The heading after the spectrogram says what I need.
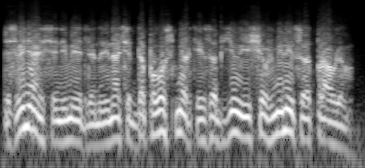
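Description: A man voicing a burly, hot-tempered army man who talks in a menacing, forceful way, in a dull lo-fi recording. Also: fairly low pitch, racing, slightly rough, no room sound. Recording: dull lo-fi audio.

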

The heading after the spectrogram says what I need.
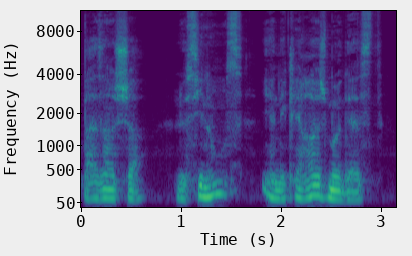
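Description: A man narrating an audiobook in a steady, measured storytelling manner. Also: on the low side, slightly rough. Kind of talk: scripted narration.

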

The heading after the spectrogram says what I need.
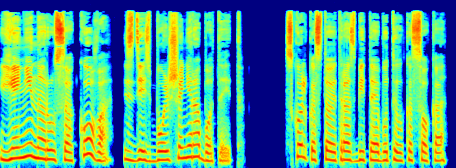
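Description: A woman's voice: medium pitch, a little slow, dark tone, no room sound, studio quality, lightly acted. A woman voicing an angry, domineering young man who speaks in curt commands. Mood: commanding.

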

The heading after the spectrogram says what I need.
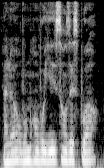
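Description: A man's voice: mid-range voice, completely flat delivery, normal speed, warm tone, natural voice. A man reading aloud voices a poor young suitor, ardent, earnest and cheeky.

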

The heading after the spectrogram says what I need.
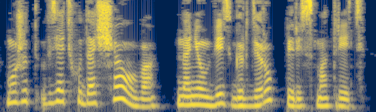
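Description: A fussy young woman who finds fault with everything, voiced by a female audiobook reader. Her voice sits a touch higher than the reader's own and stays soft and mellow. The sound is dry and close. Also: expressive, normal speed, dry recording. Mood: musing. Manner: capricious, fault-finding. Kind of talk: audiobook character voice.

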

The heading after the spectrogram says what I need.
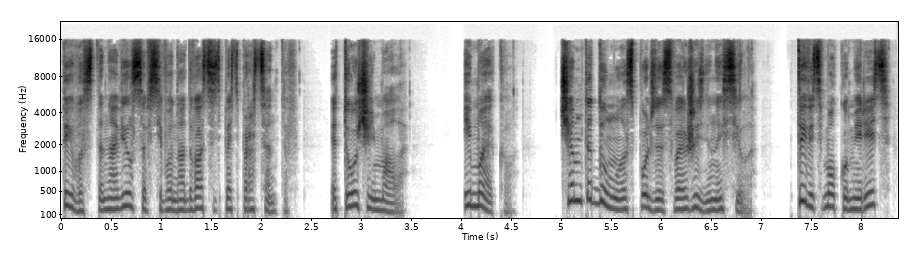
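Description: A woman voicing a young witch, speaking higher and more urgently, sometimes scolding. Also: brisk, a little mellow, no echo, clean studio sound, natural voice. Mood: stern.

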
